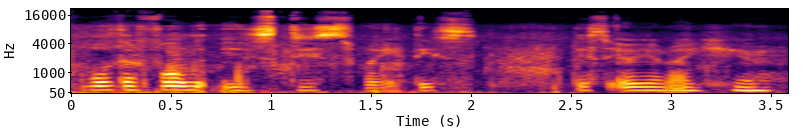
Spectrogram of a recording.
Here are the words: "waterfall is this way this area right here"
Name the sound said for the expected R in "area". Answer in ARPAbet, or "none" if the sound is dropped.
R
